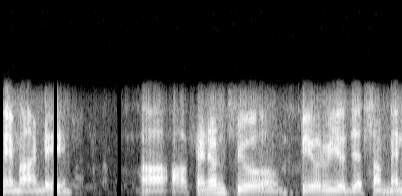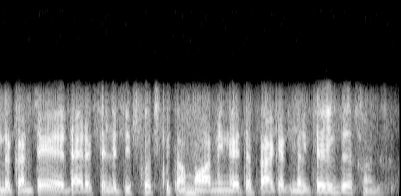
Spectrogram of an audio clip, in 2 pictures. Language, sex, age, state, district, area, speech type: Telugu, male, 18-30, Telangana, Hyderabad, urban, conversation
